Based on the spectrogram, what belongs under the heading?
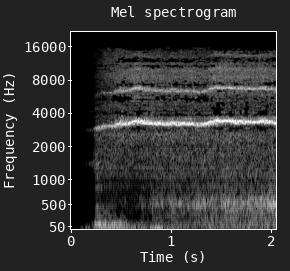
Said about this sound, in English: Oh, the kettle's boiled. Great, perfect timing.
